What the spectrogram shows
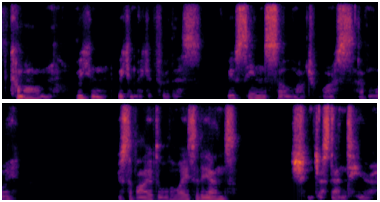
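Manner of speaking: hushed, soft whisper. In a tabletop game, a player voices her character speaking to another character, whispering. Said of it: "she she whispers to Davy".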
